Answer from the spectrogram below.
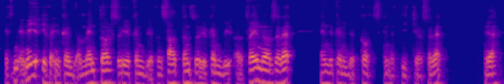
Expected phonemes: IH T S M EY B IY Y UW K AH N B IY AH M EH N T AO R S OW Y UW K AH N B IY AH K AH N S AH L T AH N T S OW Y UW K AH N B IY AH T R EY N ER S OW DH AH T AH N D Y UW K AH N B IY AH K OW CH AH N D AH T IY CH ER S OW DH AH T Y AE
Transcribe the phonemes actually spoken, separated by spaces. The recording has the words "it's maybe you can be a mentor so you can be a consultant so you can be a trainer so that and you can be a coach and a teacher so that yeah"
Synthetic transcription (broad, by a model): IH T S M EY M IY Y UW K AH N B IY AH M EH N T AO R S OW Y UW K AH N B IY AH K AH N S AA L T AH N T S OW Y UW K AH N B IY AH T R EY N ER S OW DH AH T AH N Y UW K AH N B IY AH K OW S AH N AH T IY CH ER S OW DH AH T Y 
